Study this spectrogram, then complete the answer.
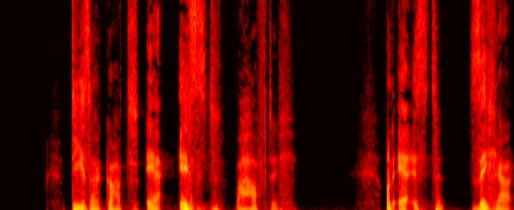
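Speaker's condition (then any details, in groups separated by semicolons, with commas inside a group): No condition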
